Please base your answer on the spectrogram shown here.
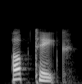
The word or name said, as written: uptake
